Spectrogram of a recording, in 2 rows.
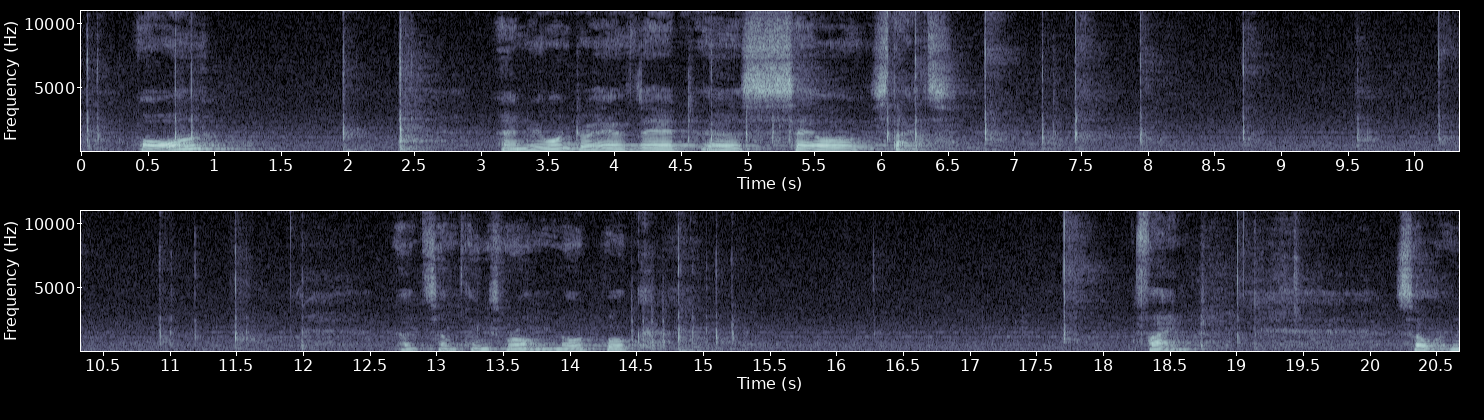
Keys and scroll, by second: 0.0-2.2 typing, 4.7-8.9 typing, 9.8 alt+6, 10.4 alt+BackSpace, 11.1 BackSpace, 11.4 alt+e, 11.7 alt+6, 14.8-15.9 typing, 17.3 Down, 17.9 Return, 19.2 shift+Return.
